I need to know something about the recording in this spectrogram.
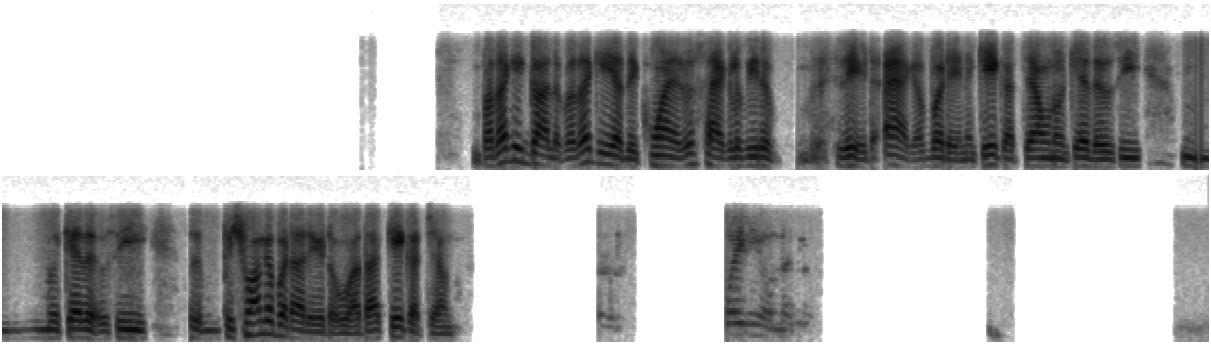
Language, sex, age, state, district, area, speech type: Dogri, male, 30-45, Jammu and Kashmir, Samba, rural, conversation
